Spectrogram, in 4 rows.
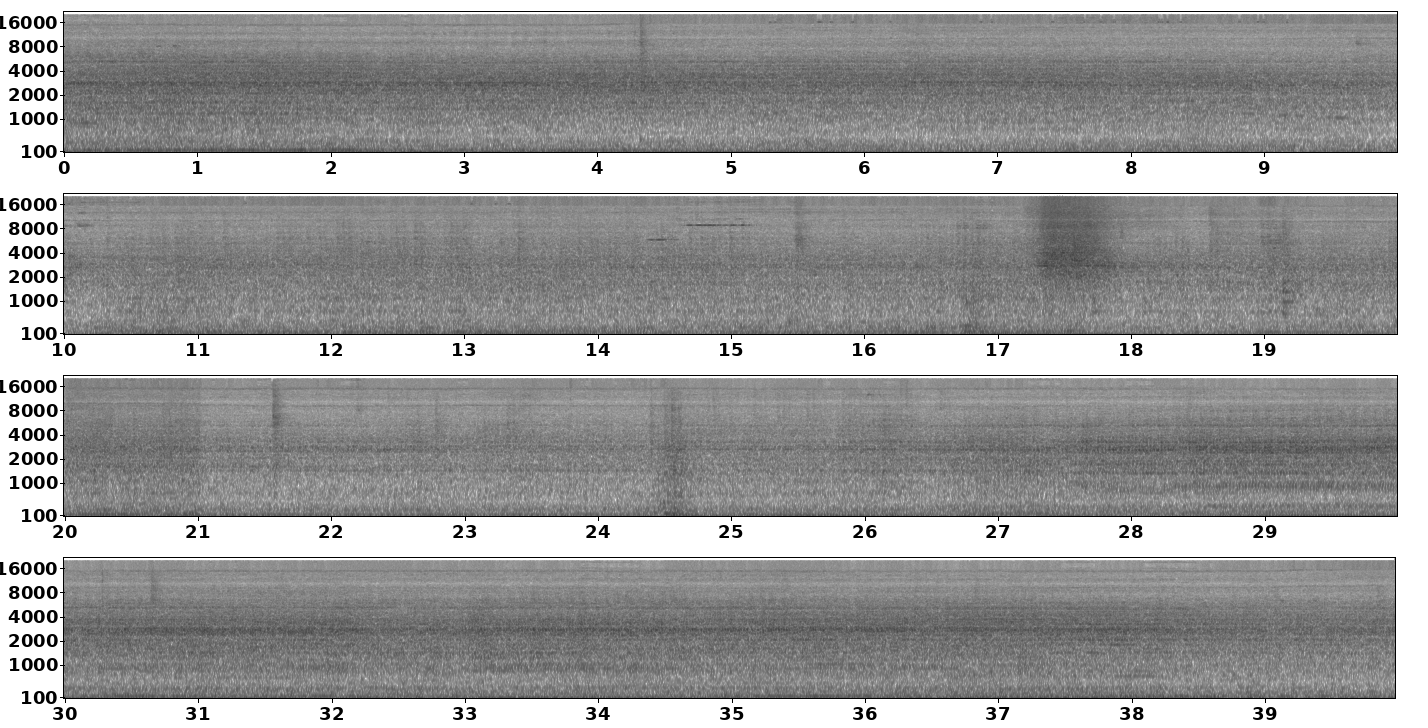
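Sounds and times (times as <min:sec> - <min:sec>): air hiss: 0:17.3 - 0:18.0.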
